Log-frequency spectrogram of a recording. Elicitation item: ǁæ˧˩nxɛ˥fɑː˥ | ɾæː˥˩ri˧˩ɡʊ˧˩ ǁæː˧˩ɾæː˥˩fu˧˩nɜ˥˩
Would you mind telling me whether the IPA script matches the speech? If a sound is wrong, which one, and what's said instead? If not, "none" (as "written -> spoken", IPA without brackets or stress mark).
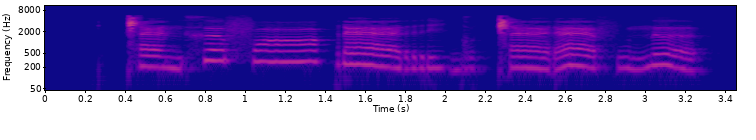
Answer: ɛ˥ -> ɜ˥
